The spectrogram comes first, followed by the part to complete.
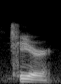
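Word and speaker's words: Tyr: remember our God's name tear tear the god it's one syllable uh we would be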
